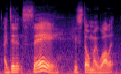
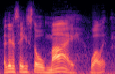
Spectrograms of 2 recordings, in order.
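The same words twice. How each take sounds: First: The word 'say' carries the main stress. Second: The word 'my' carries the main stress. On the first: It was communicated some other way than speaking. "Maybe I wrote it or gestured it" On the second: It was someone else's wallet. "Somebody else's"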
